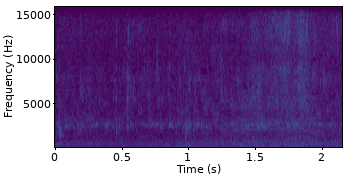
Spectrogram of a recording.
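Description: Faint room tone: a low steady hum under soft background hiss, with no distinct event.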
